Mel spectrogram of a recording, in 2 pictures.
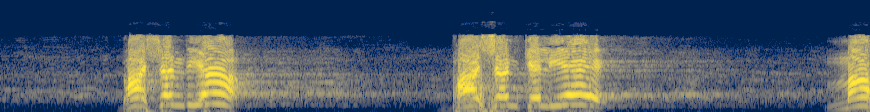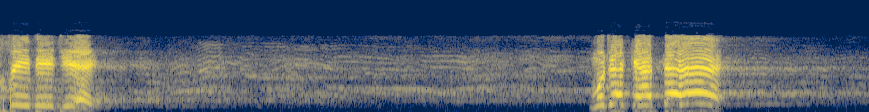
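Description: A man speaks forcefully into a microphone, heard through loudspeakers with an echo.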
